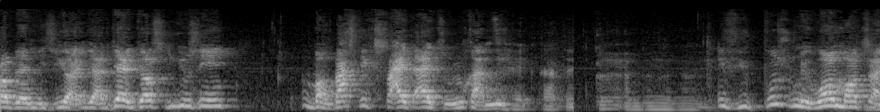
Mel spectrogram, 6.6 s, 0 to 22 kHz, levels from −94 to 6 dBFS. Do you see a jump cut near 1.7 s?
no; 1 cut; at 4.3 s

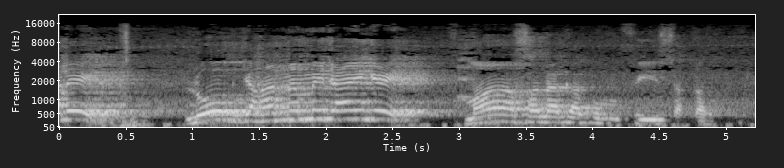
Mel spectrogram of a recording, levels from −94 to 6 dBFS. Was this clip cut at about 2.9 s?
yes; 1 cut; at 2.9 s

